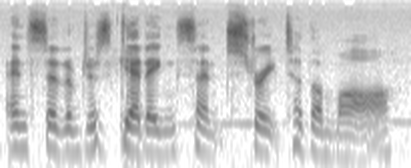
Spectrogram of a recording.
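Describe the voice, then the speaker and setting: A woman's voice: fairly low pitch, steady tone, moderate pace, bright, forceful tone, slight background noise, poor audio. A woman game streamer giving casual, rambling live commentary and explaining the story as she plays, often breaking off to restart her thought. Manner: informal, rambling, self-interrupting.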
